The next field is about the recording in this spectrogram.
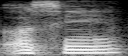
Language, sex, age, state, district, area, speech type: Punjabi, female, 60+, Punjab, Jalandhar, urban, spontaneous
